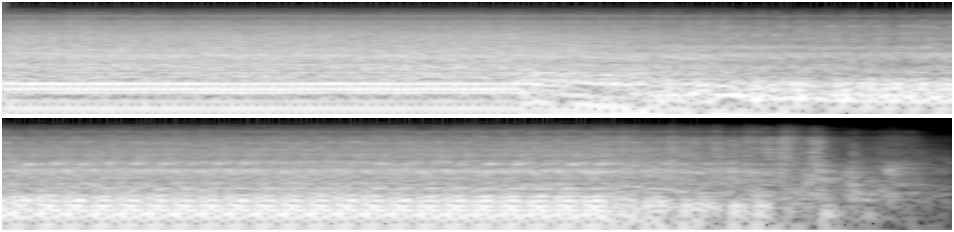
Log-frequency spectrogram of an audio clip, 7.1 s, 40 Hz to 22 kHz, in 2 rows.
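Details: Toro Timecutter SS5000 zero-turn (model 74731), Toro-branded Loncin single-cylinder engine, after carburettor replacement: runs steady and even several seconds, then winds down smoothly at shutdown; healthy.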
